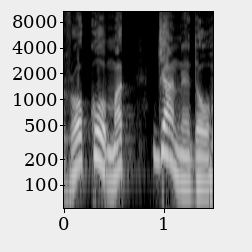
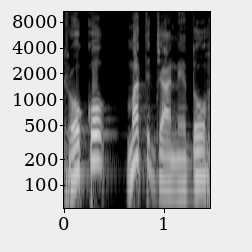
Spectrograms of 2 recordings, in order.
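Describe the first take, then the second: First: روکو مت said together, then جانے دو; pause after مت. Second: روکو set apart, then مت جانے دو run together; pause after روکو. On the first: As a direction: join روکو مت, break, then release جانے دو. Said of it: "ہے یا پھر". (روکو مت کے بعد وقفہ، پھر جانے دو) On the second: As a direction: break after روکو, keeping مت joined to جانے دو. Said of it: "یہ روکو مت جانے دو ہے یا پھر". (روکو کے بعد وقفہ، مت جانے دو ایک ساتھ) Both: Shown as a demonstration.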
